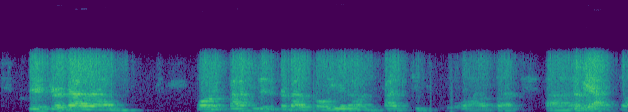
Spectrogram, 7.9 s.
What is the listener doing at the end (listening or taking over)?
listening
